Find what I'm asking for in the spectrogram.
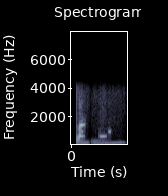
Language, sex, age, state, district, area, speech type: Bodo, male, 45-60, Assam, Kokrajhar, rural, conversation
